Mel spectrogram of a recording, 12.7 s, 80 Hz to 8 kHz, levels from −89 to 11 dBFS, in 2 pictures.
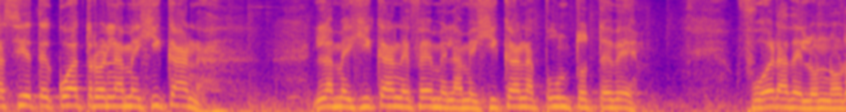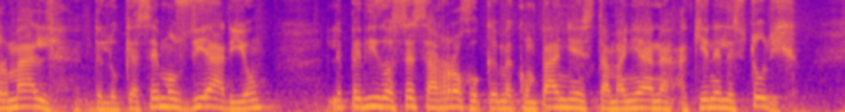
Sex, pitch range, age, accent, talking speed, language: male, 125-180 Hz, 50-69, Mexican, 165 wpm, Spanish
